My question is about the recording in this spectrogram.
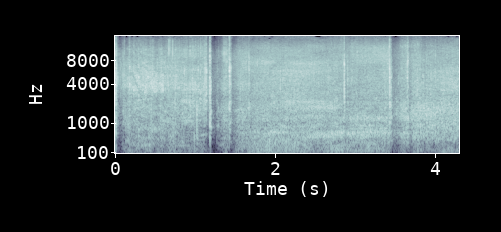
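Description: Skateboard wheels rolling over concrete: a steady rolling rush, broken briefly a couple of times by short clicks and gaps.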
